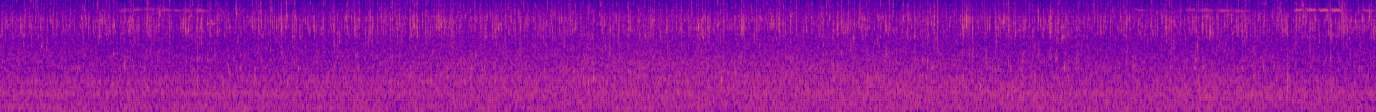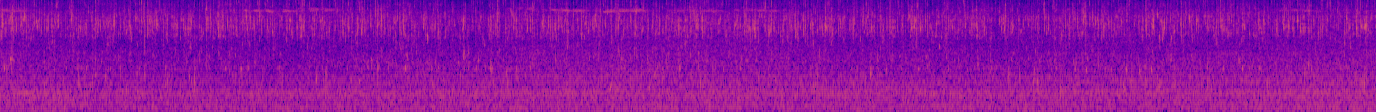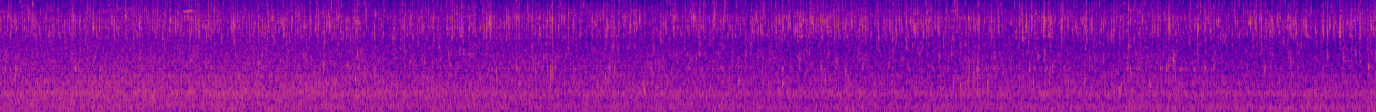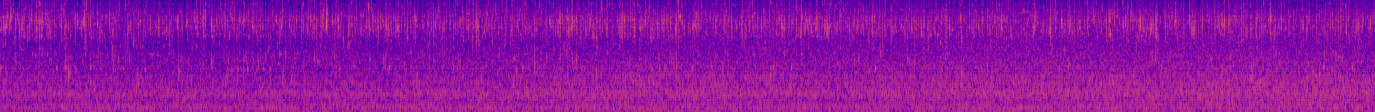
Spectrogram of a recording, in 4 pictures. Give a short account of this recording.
My favourite place: a valley with small river. Three parts recording. First part is atmosphere of the place, in the second part mics are right on a tiny ice of river and third part - contact mics on iced branch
